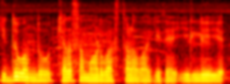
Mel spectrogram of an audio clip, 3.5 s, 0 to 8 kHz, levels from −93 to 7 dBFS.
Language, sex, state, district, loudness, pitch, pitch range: Kannada, male, Karnataka, Koppal, -17 LUFS, 115 Hz, 110-115 Hz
